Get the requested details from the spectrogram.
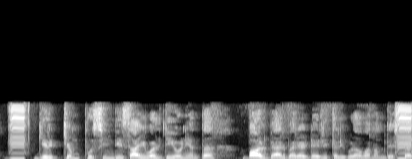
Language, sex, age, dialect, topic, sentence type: Kannada, male, 18-24, Northeastern, agriculture, statement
